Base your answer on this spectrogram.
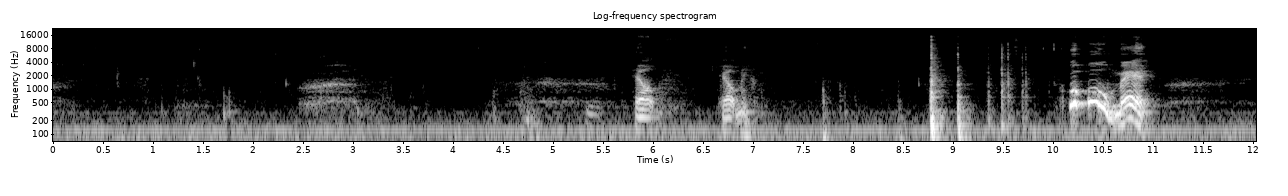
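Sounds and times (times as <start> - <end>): low steady hum: 0.0 - 12.0
wet chewing mouth sounds: 0.5 - 2.5.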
